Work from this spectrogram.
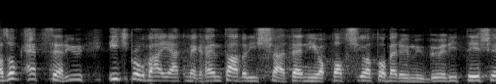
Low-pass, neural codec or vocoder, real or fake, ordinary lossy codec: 5.4 kHz; codec, 16 kHz, 0.8 kbps, ZipCodec; fake; AAC, 32 kbps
